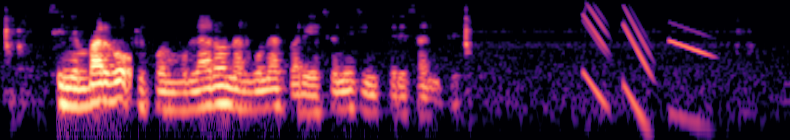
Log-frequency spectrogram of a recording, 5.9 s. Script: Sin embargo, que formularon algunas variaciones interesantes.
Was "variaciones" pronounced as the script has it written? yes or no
yes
